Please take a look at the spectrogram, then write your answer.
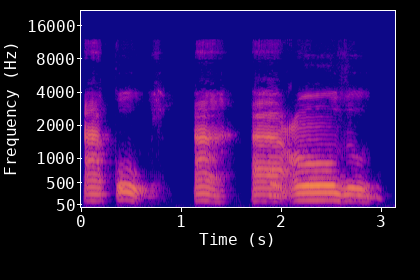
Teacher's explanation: Hamzahnya perlu diringankan, tidak perlu sampai ditekan berlebihan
